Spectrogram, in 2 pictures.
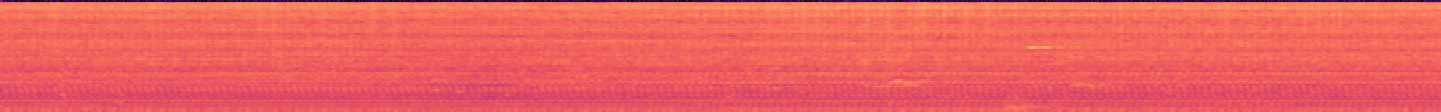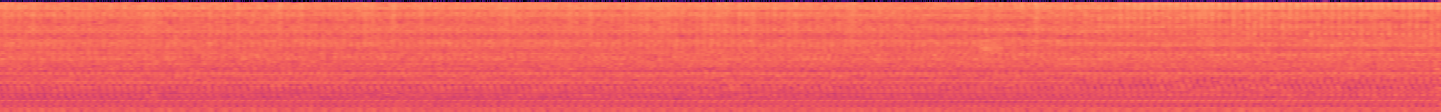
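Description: Six-spindle CNC needle winding machine running at high speed, winding wire onto brushless-motor stators: a steady mechanical hum with several held tones.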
